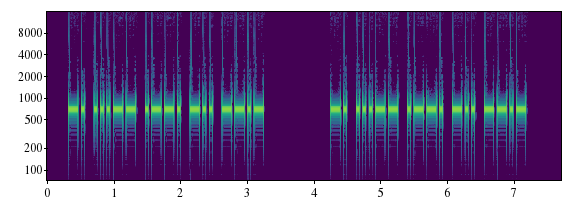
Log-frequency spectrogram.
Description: Morse code, heard as a keyed tone, about 25 wpm, 700 Hz. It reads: N3PDQ N3PDQ
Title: USA Call Signs - 5 Characters - Repeated 2x - 25wpm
